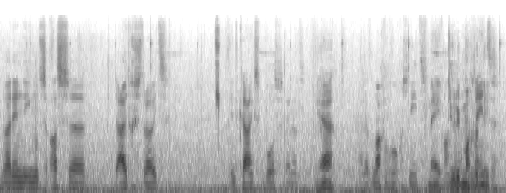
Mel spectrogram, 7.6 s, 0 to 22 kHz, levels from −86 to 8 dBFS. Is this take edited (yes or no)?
yes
